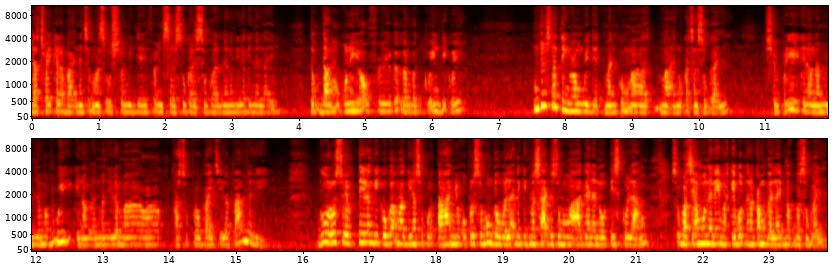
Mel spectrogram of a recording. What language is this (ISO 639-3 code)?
fil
